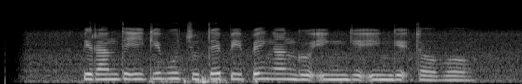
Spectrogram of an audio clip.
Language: Javanese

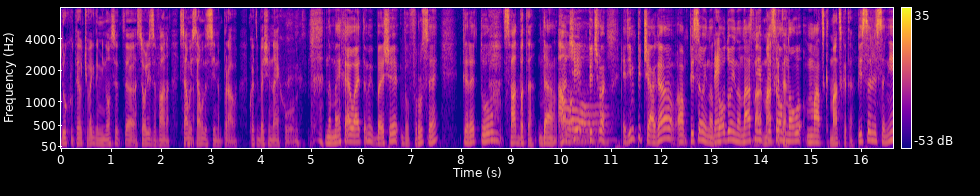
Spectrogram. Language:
Bulgarian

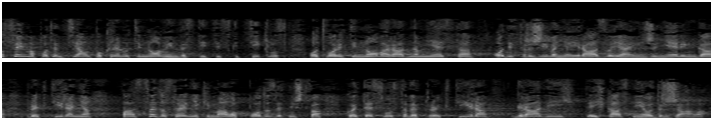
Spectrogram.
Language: Croatian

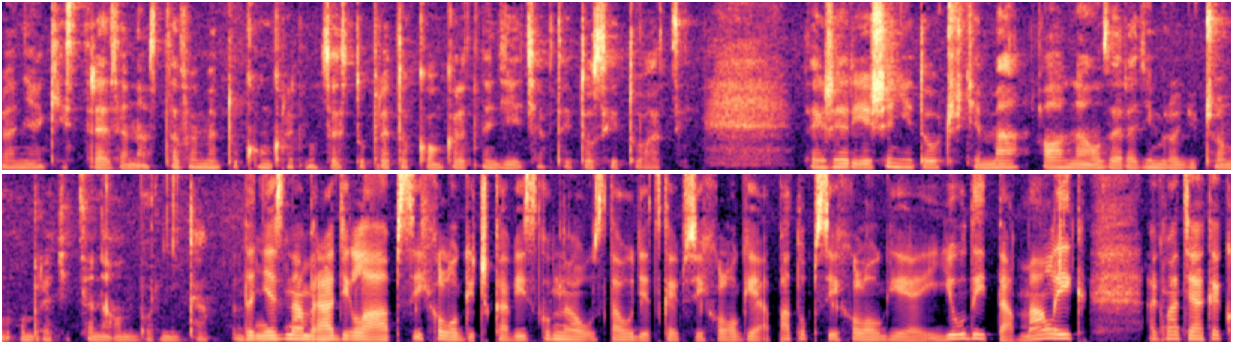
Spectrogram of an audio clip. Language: Slovak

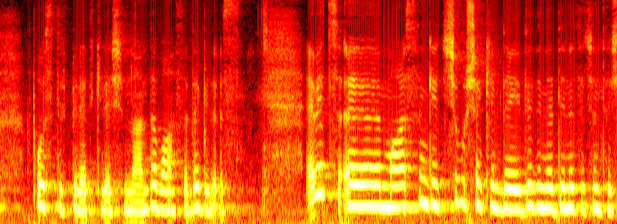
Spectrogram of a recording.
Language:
Turkish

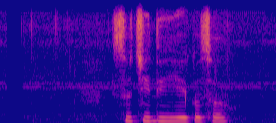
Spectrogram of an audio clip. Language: Nepali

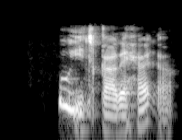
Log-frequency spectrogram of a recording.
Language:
Kabyle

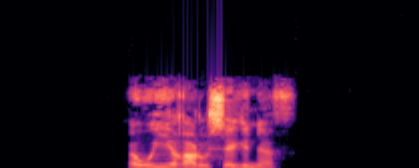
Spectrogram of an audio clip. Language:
Kabyle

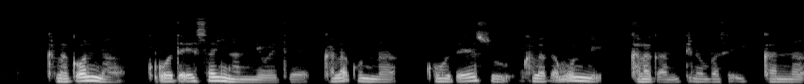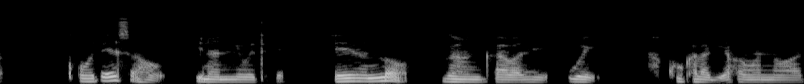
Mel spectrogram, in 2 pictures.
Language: Sidamo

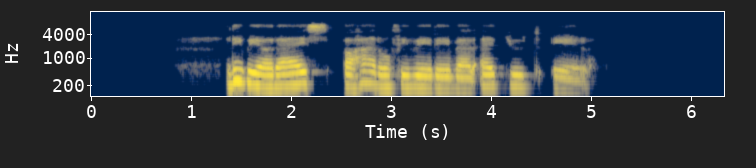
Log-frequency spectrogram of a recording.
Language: Hungarian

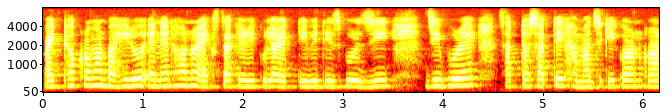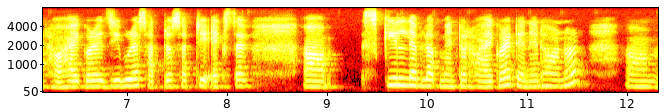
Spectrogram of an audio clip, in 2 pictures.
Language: Assamese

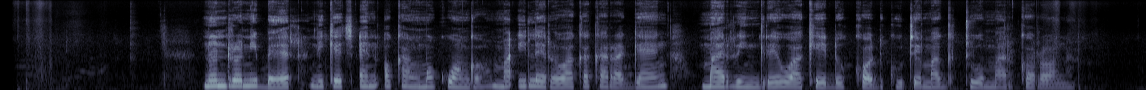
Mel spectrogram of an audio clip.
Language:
Luo (Kenya and Tanzania)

